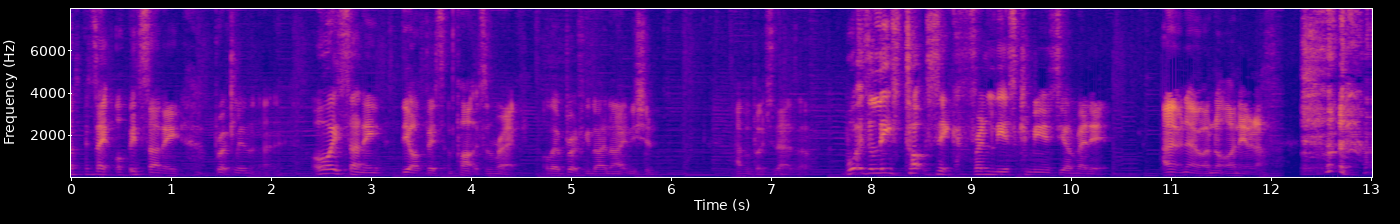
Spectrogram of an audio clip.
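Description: Over music in the background, a man with a British accent speaks at a moderate pace, with very wide pitch swings and big swings in loudness. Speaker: presenter, voice over artist. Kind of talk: casual talk to camera.

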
